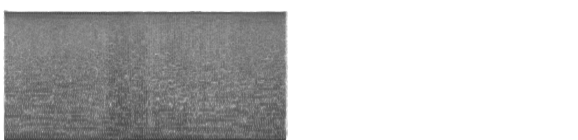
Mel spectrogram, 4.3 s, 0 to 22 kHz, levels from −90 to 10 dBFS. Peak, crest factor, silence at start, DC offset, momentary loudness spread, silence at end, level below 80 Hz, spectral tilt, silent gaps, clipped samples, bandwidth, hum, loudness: -2 dBFS; 14 dB; 0 s; 9%; 3 LU; 2.15 s; -32 dBFS; -2 dB/octave; none; under 0.1%; 16 kHz; none; -11 LUFS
